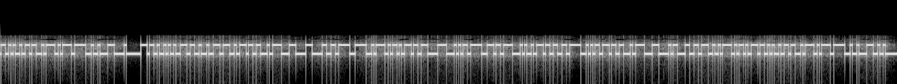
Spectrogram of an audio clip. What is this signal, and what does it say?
RTTY, about 45.45 baud. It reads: FLEET. JAPAN COMMITTED MOST OF ITS COMBINED FLEET,
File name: fsk850 / battleshipnj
